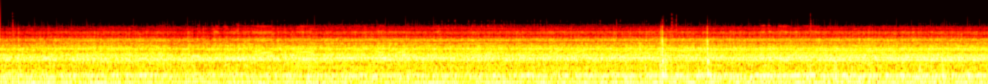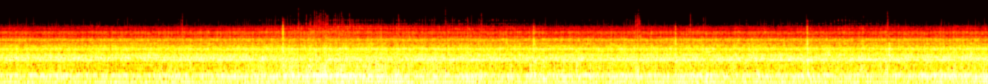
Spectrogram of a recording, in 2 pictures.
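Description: Golf cart running at a steady speed on pavement, its motor droning evenly with no change in pitch.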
